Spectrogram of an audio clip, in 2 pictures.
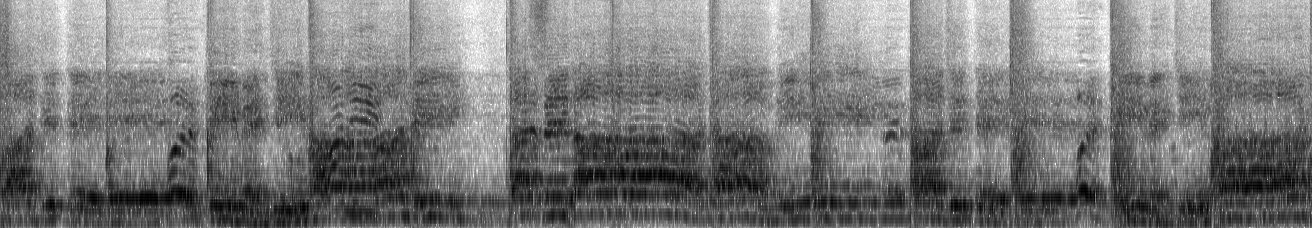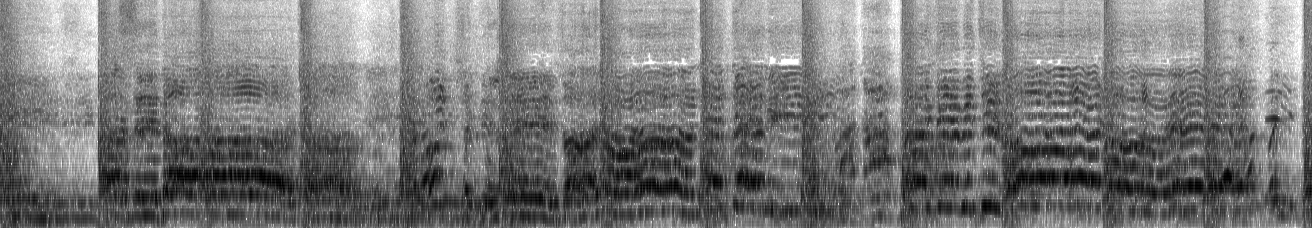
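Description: A crowd of men chanting a Punjabi nauha (Muharram lament) in unison, with a regular beat of open-hand slaps on bare chests (matam) keeping time under the singing.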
